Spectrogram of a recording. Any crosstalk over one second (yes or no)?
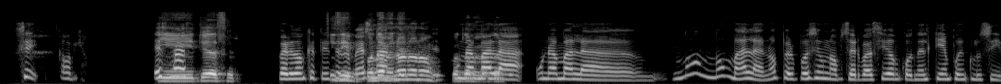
yes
